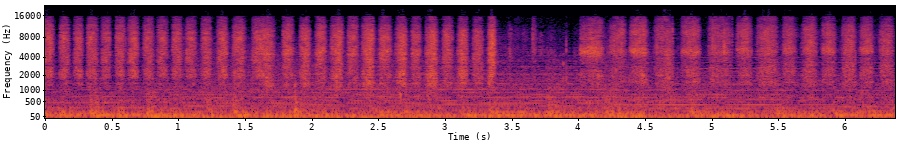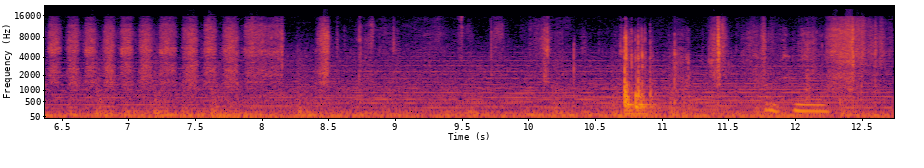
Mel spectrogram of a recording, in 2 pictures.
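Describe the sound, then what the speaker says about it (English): A sanding block working a curved basswood caprail on a 1776 gunboat Philadelphia ship model: fast, rhythmic, close rasping strokes run steadily, pause briefly, then resume, with a faint tap near the end. "And this is just the best possible sanding block"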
